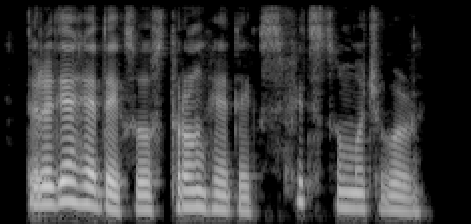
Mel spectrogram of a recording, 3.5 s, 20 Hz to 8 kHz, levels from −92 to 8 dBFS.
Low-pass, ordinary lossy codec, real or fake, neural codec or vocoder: 7.2 kHz; none; real; none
